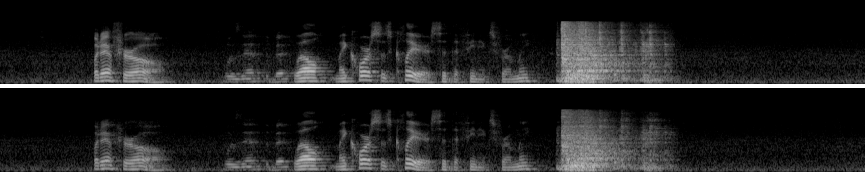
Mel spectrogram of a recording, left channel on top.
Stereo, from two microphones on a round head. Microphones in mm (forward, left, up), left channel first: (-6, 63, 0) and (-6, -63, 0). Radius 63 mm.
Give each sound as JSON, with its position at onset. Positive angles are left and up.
{"t": 0.9, "sound": "a man speaking", "side_deg": 65, "distance_m": 0.6}
{"t": 2.9, "sound": "a man speaking", "side_deg": -5, "distance_m": 0.6}
{"t": 5.6, "sound": "a door slam", "side_deg": 65, "distance_m": 1.6}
